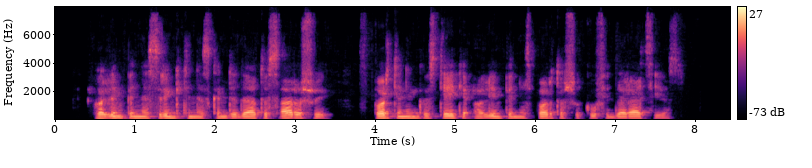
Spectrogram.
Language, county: Lithuanian, Vilnius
